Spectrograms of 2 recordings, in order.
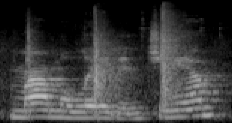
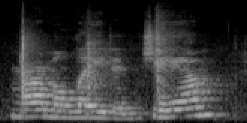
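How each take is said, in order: Both takes have the same delivery.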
